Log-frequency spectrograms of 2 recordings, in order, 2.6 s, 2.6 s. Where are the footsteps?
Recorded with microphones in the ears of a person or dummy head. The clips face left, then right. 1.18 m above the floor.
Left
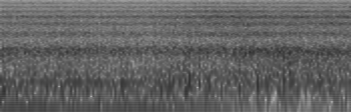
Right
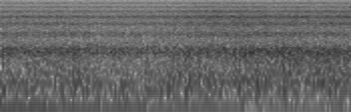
I don't hear footsteps.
